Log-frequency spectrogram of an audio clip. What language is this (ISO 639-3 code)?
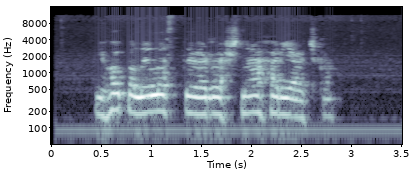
ukr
